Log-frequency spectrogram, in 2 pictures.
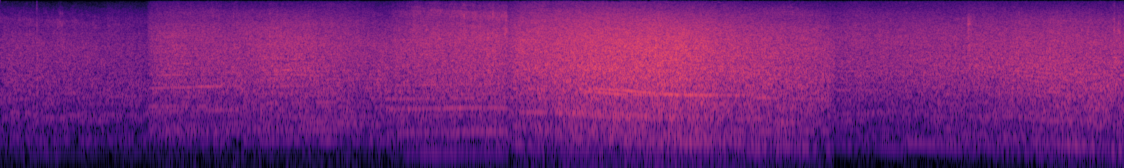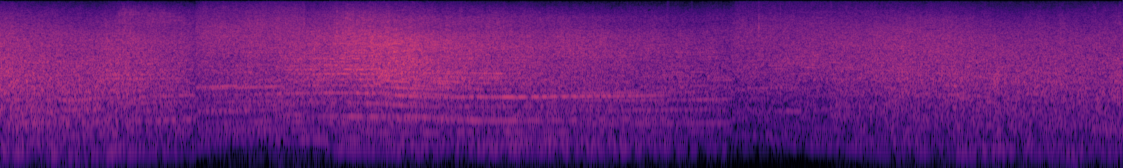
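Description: Car engines rev up and down through gear changes.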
